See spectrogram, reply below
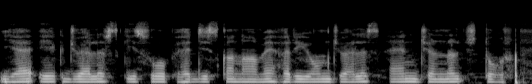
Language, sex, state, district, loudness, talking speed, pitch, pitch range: Hindi, male, Uttar Pradesh, Saharanpur, -23 LUFS, 170 wpm, 125 Hz, 125-130 Hz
